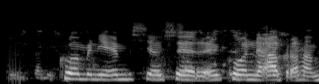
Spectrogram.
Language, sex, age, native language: Icelandic, female, 13, Icelandic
